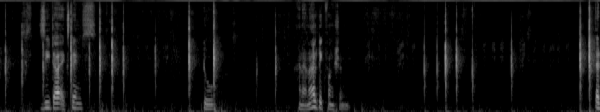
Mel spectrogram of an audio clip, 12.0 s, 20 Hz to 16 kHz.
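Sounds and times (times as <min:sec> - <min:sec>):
chalk tapping and scraping on board: 0:00.0 - 0:04.5, 0:05.1 - 0:05.9, 0:07.0 - 0:12.0.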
